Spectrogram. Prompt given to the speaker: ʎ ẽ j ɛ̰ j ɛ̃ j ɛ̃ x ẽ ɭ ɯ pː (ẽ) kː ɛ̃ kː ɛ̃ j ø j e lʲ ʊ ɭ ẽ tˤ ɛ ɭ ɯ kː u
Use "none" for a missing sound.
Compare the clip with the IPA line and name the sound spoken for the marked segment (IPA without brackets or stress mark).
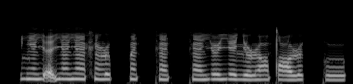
ɛ̃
